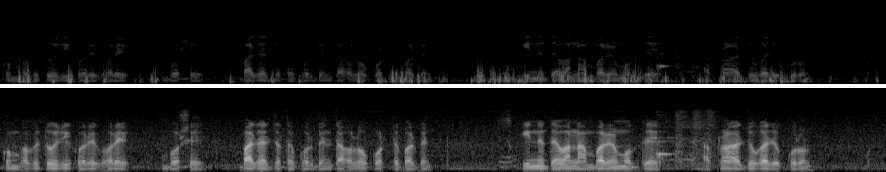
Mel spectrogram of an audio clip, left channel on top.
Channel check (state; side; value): quieter; left; 19.9 dB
